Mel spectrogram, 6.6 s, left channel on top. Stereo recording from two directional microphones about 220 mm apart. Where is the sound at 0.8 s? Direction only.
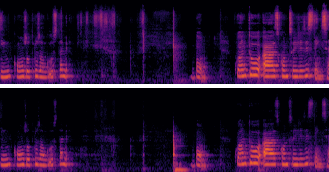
30° left (ahead or behind).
